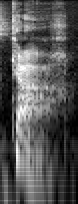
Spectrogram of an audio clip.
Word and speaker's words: car: And so when the C is followed by an E or an I, it's going to be pronounced S. But if it's followed by any other letter, it will be pronounced C.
